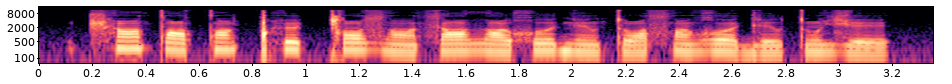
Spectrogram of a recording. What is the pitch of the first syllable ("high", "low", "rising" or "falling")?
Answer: high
